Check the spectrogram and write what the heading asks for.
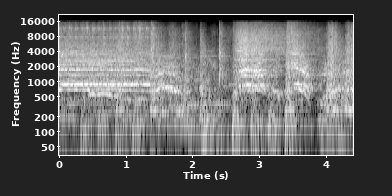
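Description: Church choir holding a final chord that breaks off about a second and a half in, followed by voices calling out and cheering.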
